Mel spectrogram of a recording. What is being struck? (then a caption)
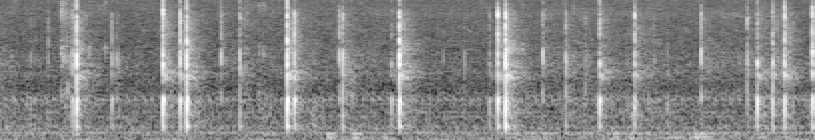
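Printed cardboard box holding a card deck. A small rectangular printed cardboard box of "Earth Magic" oracle cards, holding a card deck, is held in both hands and then laid flat on a wooden table while long pink natural nails tap and scratch it. Quick, dry clicking taps come irregularly over soft, crinkly scratching, with a faint steady low hum underneath.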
